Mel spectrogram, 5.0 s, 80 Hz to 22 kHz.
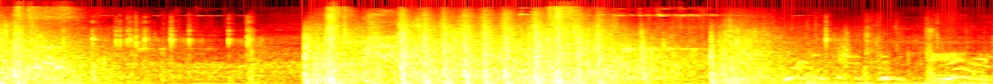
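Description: Gunfire in STALKER 2 sounds as rapid automatic bursts, loud and close, with a tense ambient bed before it and a dense volley erupting partway through, followed by trailing shots.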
